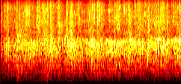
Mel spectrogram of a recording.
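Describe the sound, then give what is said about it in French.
A crowd claps steadily and loudly to welcome guests, dense sustained applause with no pauses or voices standing out. “Je vous demande d'accueillir très fort”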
